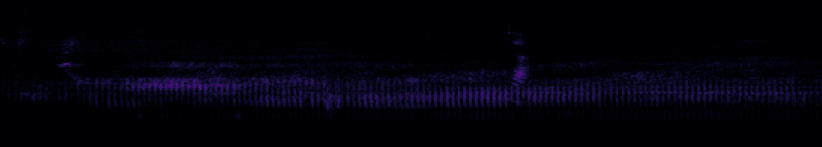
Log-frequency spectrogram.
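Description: A small engine running steadily with a fast, even pulse, starting about a second in.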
